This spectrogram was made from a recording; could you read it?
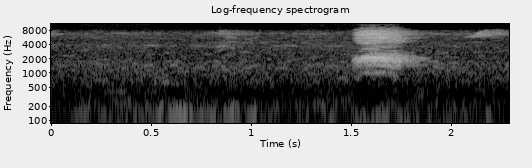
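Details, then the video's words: Single raucous crow caw, short and harsh, rising out of soft low background rumble as a flock of white pigeons forages nearby. "Suara Gagak"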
